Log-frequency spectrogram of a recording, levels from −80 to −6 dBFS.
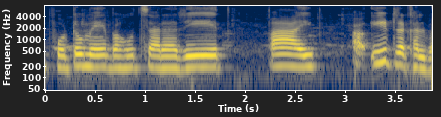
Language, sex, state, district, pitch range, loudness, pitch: Bhojpuri, female, Jharkhand, Palamu, 185-205 Hz, -15 LUFS, 195 Hz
